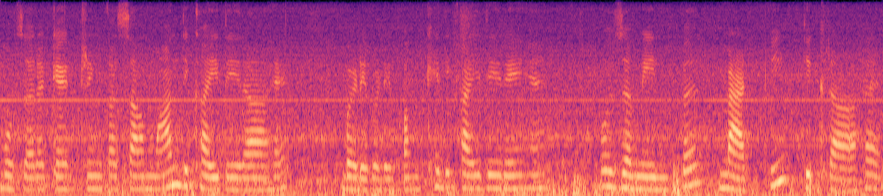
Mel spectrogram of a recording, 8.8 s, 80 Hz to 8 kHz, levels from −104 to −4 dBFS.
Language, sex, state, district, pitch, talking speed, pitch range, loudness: Hindi, female, Punjab, Pathankot, 190 Hz, 165 wpm, 180-200 Hz, -19 LUFS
